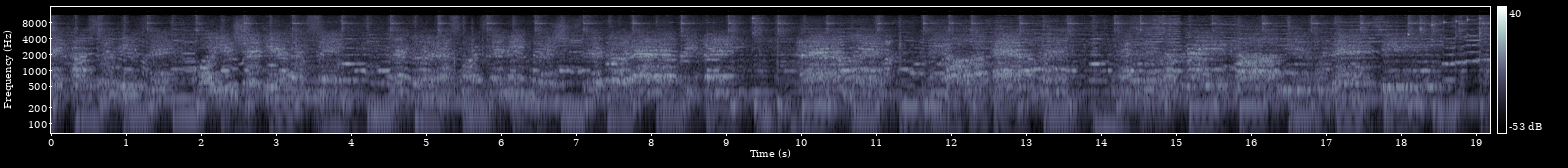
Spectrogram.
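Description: A chorus of young voices singing a musical number together over instrumental accompaniment, with a changing bass line and a regular beat.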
